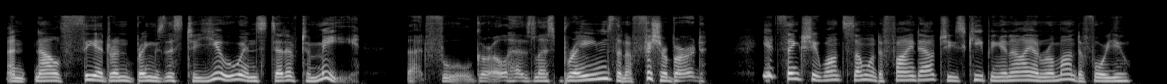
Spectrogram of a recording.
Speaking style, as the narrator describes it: she growled

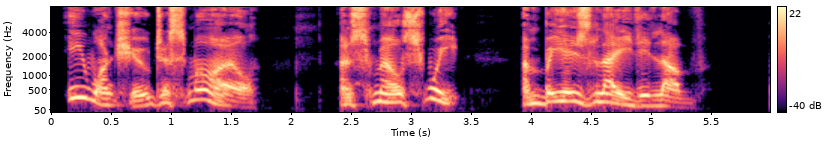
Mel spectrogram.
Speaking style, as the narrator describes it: the hound rasped

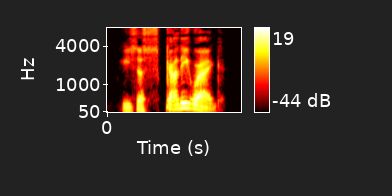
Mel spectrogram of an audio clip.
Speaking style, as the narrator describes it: she said firmly

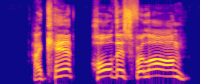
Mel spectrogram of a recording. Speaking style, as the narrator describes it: Elaine shouted

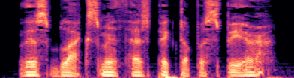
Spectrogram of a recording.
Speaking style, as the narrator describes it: Perrin murmured

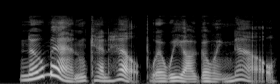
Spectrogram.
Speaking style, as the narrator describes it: Varen said dryly

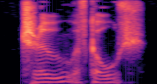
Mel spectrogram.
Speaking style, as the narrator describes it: he muttered

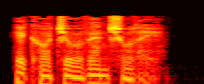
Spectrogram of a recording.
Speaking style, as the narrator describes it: Vin said quietly

